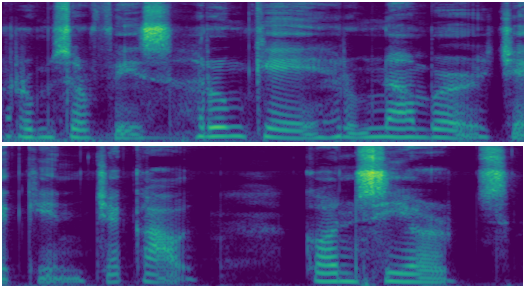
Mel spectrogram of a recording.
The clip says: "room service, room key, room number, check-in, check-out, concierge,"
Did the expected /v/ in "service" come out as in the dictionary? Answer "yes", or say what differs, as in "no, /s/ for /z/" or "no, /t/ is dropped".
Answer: no, /f/ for /v/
